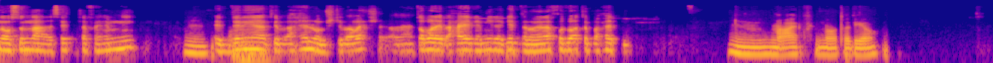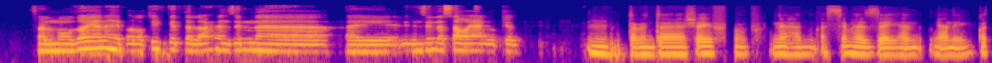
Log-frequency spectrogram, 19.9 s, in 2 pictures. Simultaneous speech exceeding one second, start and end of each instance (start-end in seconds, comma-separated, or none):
none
